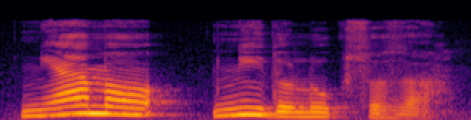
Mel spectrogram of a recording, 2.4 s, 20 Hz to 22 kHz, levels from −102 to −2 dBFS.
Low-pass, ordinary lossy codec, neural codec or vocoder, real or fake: 10.8 kHz; none; none; real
